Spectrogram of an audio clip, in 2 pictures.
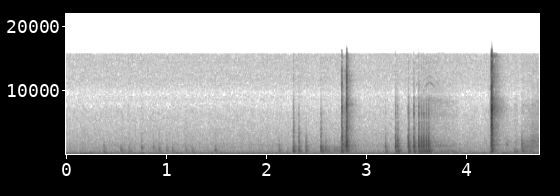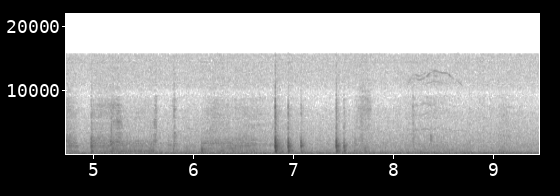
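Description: Small clicks and brief rubbing of fingers on a plastic model fuselage while pressing Dymo tape onto it, in scattered clusters about two to four seconds in and again near seven seconds, over a faint steady low hum.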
